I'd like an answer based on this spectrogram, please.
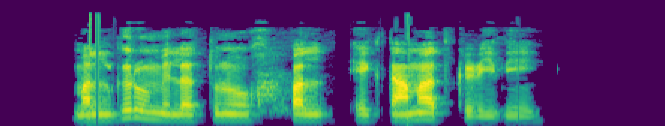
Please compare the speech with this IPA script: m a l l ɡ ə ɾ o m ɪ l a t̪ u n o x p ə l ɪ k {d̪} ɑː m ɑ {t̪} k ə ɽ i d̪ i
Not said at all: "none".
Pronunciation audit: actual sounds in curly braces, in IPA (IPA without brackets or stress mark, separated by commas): d̪, t̪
